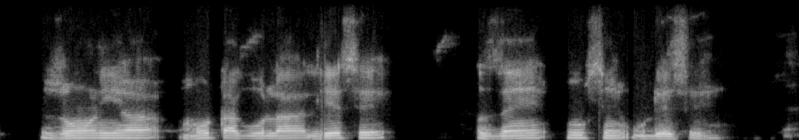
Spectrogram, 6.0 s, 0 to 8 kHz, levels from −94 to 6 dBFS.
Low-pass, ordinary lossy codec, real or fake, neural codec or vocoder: 7.2 kHz; Opus, 16 kbps; fake; codec, 16 kHz, 16 kbps, FreqCodec, larger model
